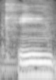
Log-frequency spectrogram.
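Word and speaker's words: Kiin9: Um, if you guys want to check out my music, you could easily go to Google, type my name in, which is uh, pronounced King, but I spell it capital K I I N number nine P E R E Z Perez, or you could type in um, Crown Me King.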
